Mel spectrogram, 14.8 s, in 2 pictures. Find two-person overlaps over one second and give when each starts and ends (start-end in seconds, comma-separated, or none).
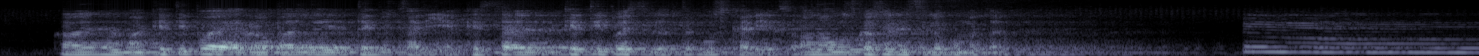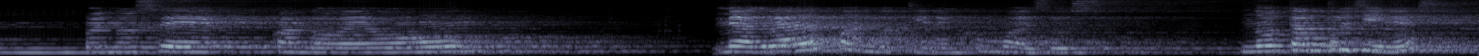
none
